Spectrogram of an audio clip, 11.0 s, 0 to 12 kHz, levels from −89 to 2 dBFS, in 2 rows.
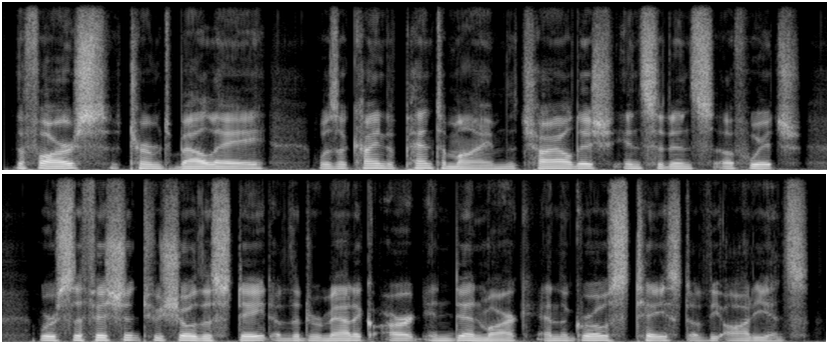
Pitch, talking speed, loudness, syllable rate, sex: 135 Hz, 180 wpm, -18 LUFS, 5.3 syllables/s, male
